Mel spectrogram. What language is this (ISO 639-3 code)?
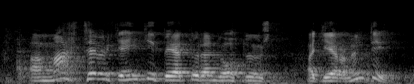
isl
